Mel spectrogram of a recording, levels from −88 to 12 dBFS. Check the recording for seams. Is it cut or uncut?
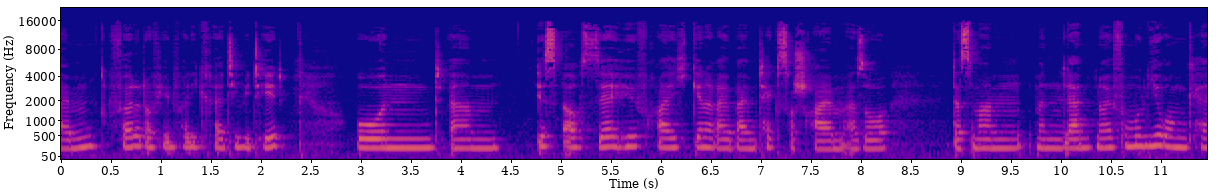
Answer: uncut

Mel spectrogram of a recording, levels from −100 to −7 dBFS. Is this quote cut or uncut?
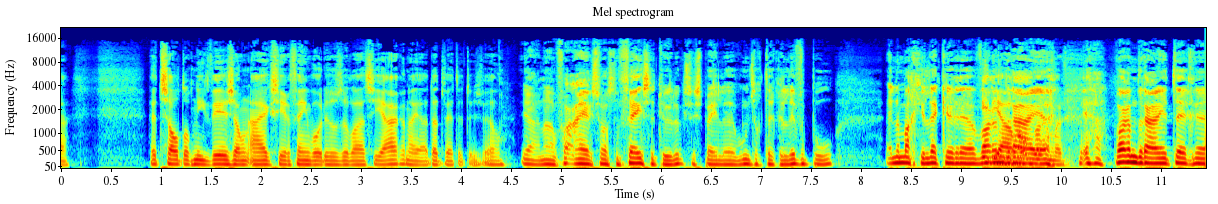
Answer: uncut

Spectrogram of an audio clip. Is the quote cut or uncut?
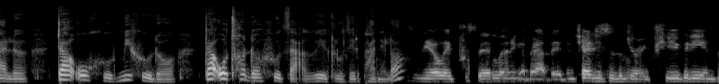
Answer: cut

